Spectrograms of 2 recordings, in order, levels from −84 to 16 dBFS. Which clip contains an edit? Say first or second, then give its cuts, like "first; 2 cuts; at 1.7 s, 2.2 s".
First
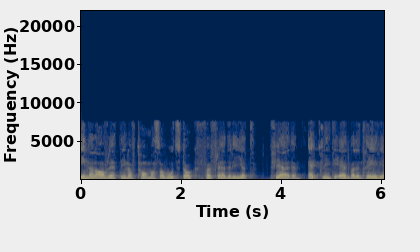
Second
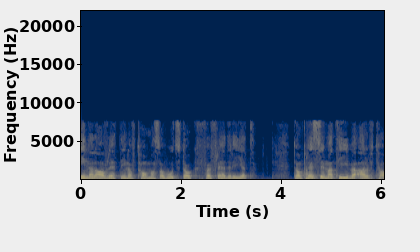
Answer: first; 1 cut; at 3.8 s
